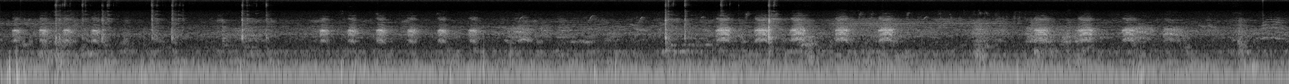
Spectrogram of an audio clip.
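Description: A bird calling in four runs of short, repeated calls, about three a second, with a few faint clicks between them.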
